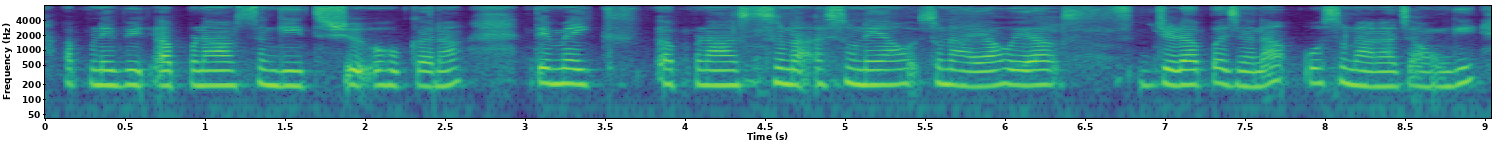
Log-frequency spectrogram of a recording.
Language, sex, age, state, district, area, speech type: Punjabi, female, 30-45, Punjab, Rupnagar, urban, spontaneous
